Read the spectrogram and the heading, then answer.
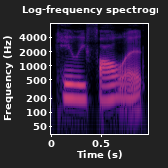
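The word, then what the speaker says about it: Cailey Follett: It's at Kaylee Follett, yes.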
